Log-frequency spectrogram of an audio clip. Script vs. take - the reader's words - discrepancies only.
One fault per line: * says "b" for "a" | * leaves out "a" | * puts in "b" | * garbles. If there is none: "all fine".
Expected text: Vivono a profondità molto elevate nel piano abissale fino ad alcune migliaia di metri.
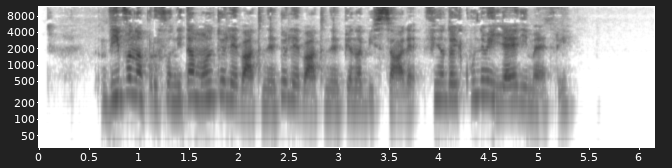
* puts in "elevate nel"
